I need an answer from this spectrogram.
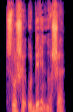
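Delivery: ordinary delivery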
